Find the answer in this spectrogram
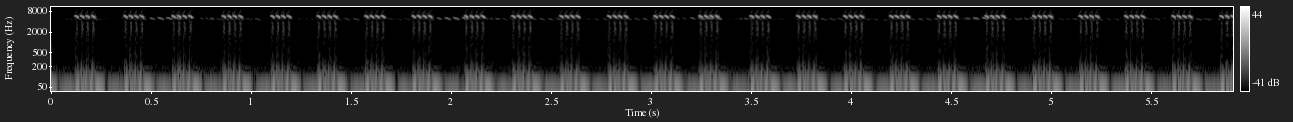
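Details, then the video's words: Cricket chirping as a master recording for training birds: steady, high-pitched pulsed chirps repeated about twice per second in an even rhythm, with no other sounds. "suara jangkrik masteran"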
